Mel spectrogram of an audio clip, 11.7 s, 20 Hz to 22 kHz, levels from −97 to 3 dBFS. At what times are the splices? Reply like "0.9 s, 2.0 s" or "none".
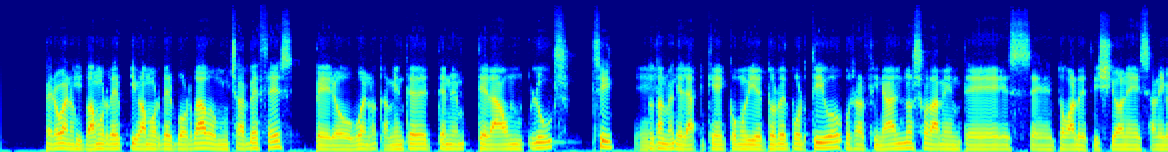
3.0 s, 4.7 s, 5.8 s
